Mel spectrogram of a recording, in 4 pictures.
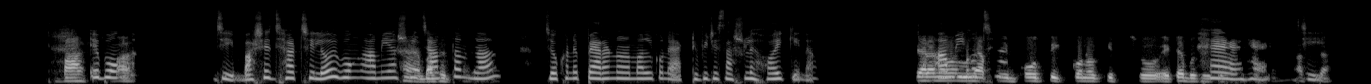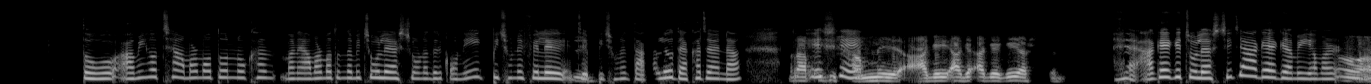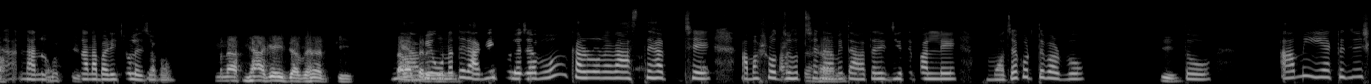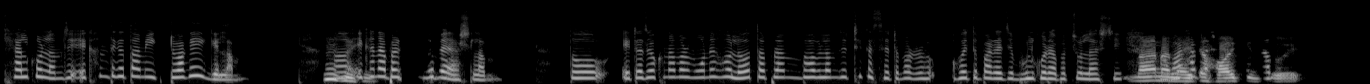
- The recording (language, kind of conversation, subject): Bengali, unstructured, শৈশবে আপনি কোন জায়গায় ঘুরতে যেতে সবচেয়ে বেশি ভালোবাসতেন?
- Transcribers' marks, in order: other background noise; tapping; laughing while speaking: "আগেই যাবেন আরকি"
